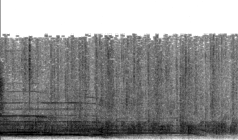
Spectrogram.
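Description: crowd, audience applauding and cheering

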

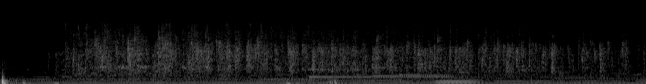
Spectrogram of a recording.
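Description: crowd, audience clapping

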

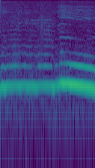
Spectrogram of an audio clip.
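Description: animal, wolves howling

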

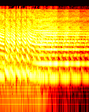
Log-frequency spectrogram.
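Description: sound effect, air horn sound effect

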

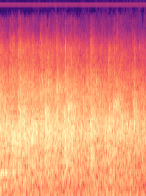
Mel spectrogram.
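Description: crowd, audience applauding

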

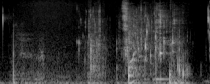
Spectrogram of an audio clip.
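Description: household object, water being poured out

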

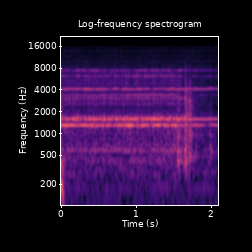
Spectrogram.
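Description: signal or alarm, telephone ringing

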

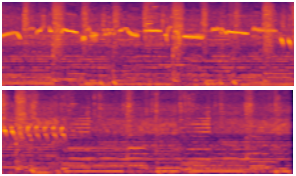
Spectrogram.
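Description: bird, birds singing

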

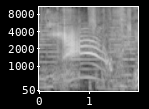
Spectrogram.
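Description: animal, cat meowing

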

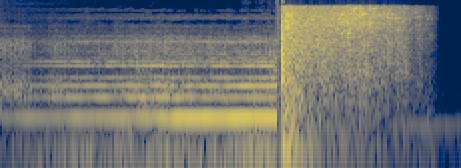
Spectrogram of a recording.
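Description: sound effect, window glass shattering

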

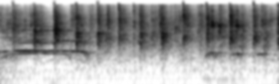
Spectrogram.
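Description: crowd, audience clapping

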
